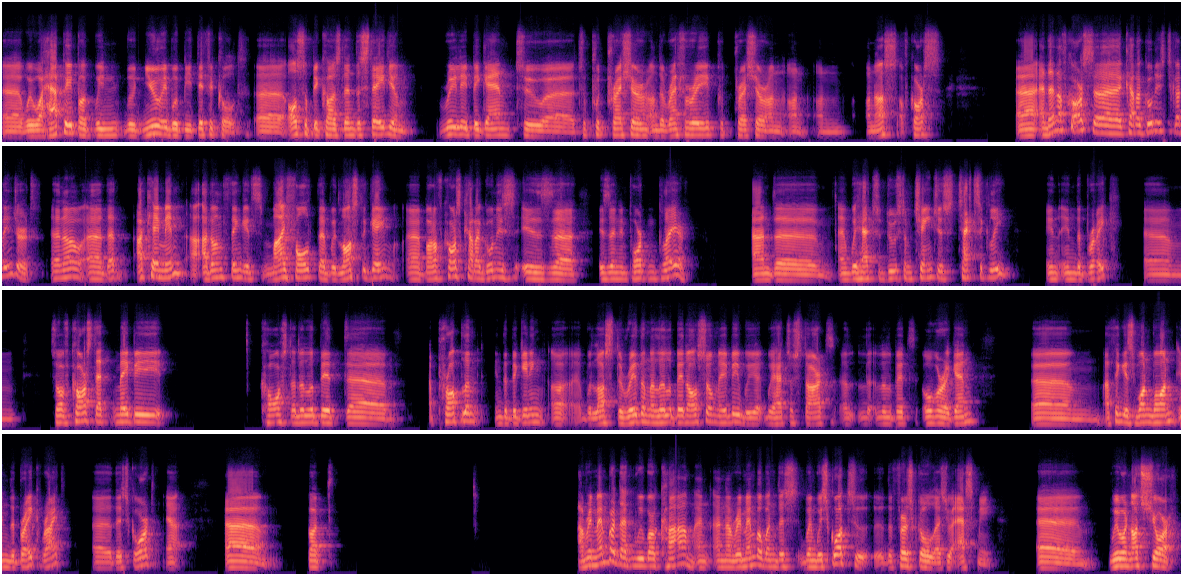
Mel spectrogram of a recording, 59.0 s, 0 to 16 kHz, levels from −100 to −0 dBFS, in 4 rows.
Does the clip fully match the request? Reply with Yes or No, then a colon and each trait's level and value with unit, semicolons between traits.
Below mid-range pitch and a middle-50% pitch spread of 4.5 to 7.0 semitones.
No: low, 130 Hz; average, 3.7 semitones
